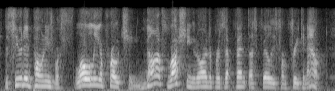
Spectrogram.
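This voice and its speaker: A man's voice: fairly high pitch, lively intonation, brisk. A man narrating fan fiction in a theatrical, intense style, as a dramatic story reader.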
